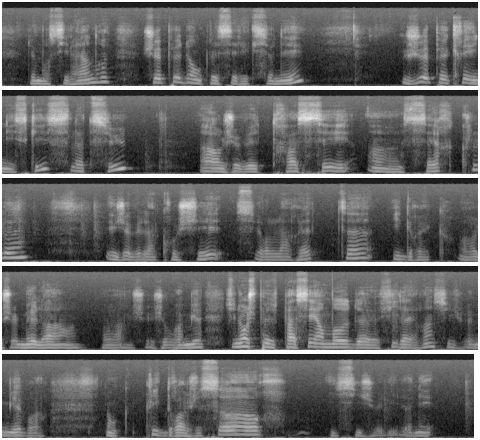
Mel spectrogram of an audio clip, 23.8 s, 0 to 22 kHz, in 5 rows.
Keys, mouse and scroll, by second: 1.7 click, 4.2 click, 5.1 scroll up 2, 6.0-6.8 right drag, 7.6 scroll down 1, 8.8 right click, 12.8 click, 14.5 click, 15.3 click, 20.3 right click, 22.1 click.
